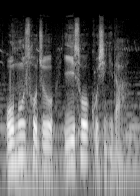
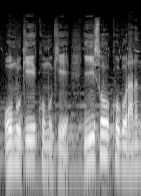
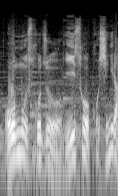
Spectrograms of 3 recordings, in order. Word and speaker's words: 오무소주 이소고싱: 응당 머무름 없이 그 마음을 낸다는 응무소주 이생기심을 일본 발음으로 하면 오무소주 이소고싱이다. 어느 스님이 오무소주 이소고싱이라 하는 것을 잘못 듣고 오무기 고무기 이소고고라는 말로 외워왔던 것이다. 그 발음은 잘못된 것이니 앞으로는 오무소주 이소고싱이라 하시오.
